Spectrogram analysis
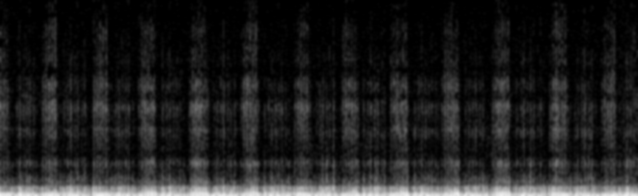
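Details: Cat snoring, shared as a calming sound for cats: a low, even purring drone with quick gentle pulses and breathy hisses recurring about every second, nothing else audible.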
